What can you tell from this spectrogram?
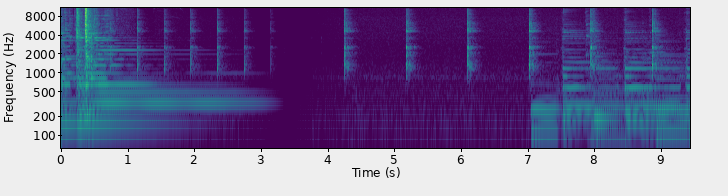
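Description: Steel-string cutaway acoustic guitar: a last chord rings and fades out about three seconds in. After a short silence come three faint clicks about a second apart, then a fingerpicked practice phrase begins about seven seconds in, with long-held bass notes under picked upper strings.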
